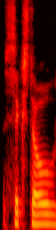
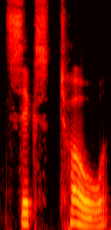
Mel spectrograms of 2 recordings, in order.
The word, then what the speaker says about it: Sixto: go with the marlins sixto sanchez not six toe sanchez sixto sanchez uh he's a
